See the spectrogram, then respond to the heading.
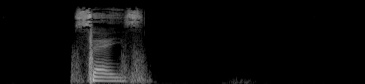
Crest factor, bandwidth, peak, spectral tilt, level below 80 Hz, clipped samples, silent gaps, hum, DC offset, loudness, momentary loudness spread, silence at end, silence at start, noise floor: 24 dB; 16.5 kHz; -8 dBFS; -2.5 dB/octave; -60 dBFS; under 0.1%; none; none; under 0.1%; -24 LUFS; 11 LU; 2.2 s; 0.7 s; -76 dBFS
